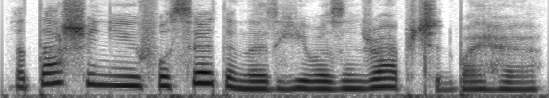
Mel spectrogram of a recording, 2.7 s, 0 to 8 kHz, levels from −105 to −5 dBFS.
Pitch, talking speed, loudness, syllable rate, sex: 215 Hz, 220 wpm, -17 LUFS, 6.2 syllables/s, female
